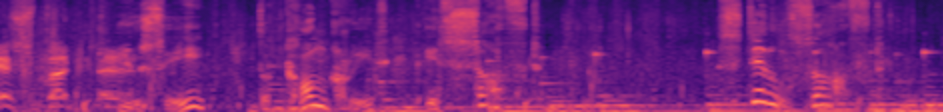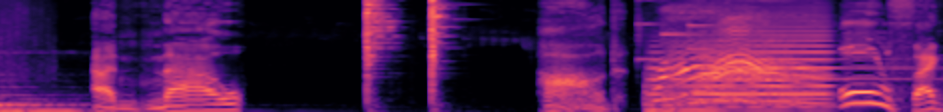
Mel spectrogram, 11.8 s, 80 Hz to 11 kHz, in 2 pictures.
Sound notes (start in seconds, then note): 0.8 stutters; 8.2 shovel clanks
